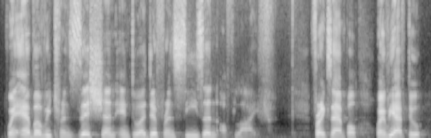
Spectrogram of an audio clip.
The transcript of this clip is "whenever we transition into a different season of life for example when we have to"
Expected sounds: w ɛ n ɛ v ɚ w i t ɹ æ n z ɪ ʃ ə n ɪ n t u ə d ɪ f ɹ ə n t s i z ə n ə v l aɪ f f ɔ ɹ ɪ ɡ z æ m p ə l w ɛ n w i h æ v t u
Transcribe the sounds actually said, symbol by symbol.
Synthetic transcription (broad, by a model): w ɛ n ɛ v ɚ w i t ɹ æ n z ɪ ʃ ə n ɪ n t u ə d ɪ f ɹ ə n t s i z ə n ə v l aɪ f f ɔ ɹ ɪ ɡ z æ m p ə l w ɛ n w i h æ f t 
